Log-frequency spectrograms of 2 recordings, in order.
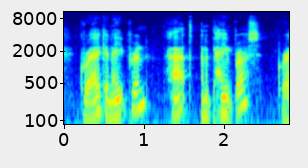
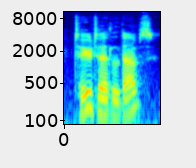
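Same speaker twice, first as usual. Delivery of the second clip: ordinary delivery, nothing marked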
